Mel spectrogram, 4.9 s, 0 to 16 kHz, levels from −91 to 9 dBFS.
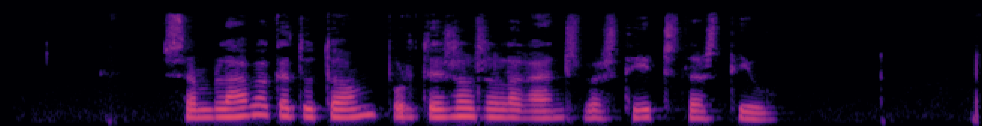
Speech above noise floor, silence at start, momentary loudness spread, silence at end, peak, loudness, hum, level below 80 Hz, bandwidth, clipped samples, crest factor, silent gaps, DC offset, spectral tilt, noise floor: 39 dB; 0.85 s; 9 LU; 1.05 s; -20 dBFS; -38 LUFS; none; -88 dBFS; 11.5 kHz; under 0.1%; 18 dB; none; under 0.1%; -5.5 dB/octave; -76 dBFS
